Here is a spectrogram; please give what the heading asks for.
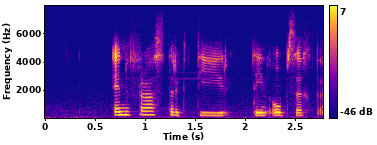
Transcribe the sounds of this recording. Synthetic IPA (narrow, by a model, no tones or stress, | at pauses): ʔənfrɑstrəktyːrtɛnʔɔpsəχtə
